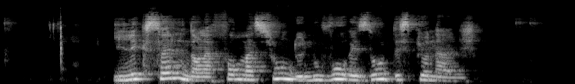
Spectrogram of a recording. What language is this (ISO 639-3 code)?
fra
